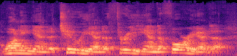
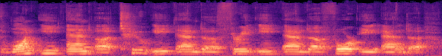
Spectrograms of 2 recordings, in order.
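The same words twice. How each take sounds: First: The counting is said at a fast pace. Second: The counting is said at a slow pace. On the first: "usually they're very fast" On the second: "the way we pronounce this is"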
